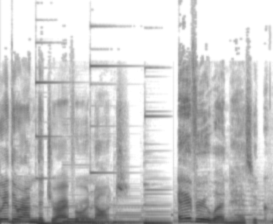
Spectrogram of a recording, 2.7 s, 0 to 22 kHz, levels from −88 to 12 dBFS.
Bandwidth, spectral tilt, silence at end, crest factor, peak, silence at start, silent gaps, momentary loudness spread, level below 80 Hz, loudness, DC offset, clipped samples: over 20 kHz; -5.5 dB/octave; 0 s; 14 dB; 0 dBFS; 0 s; none; 7 LU; -52 dBFS; -16 LUFS; under 0.1%; under 0.1%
